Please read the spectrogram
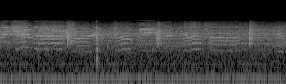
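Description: A song with singing plays faintly in the background, over a steady low hum.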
